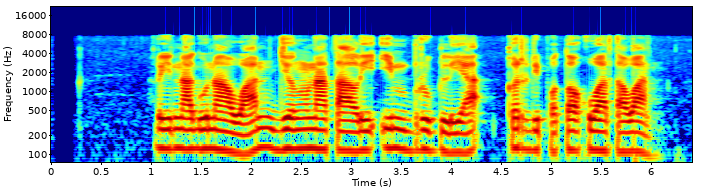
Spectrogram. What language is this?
Sundanese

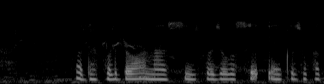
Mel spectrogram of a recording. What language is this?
Santali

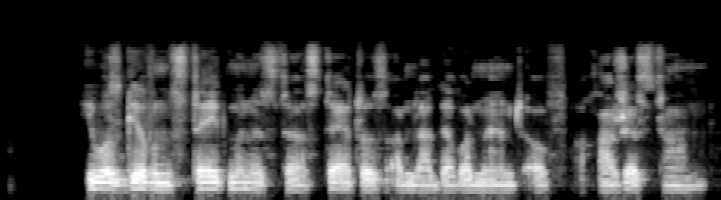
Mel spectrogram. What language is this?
English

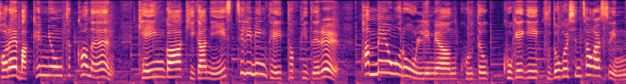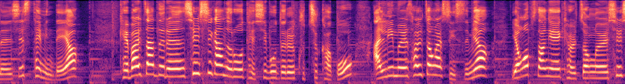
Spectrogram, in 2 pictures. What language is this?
Korean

